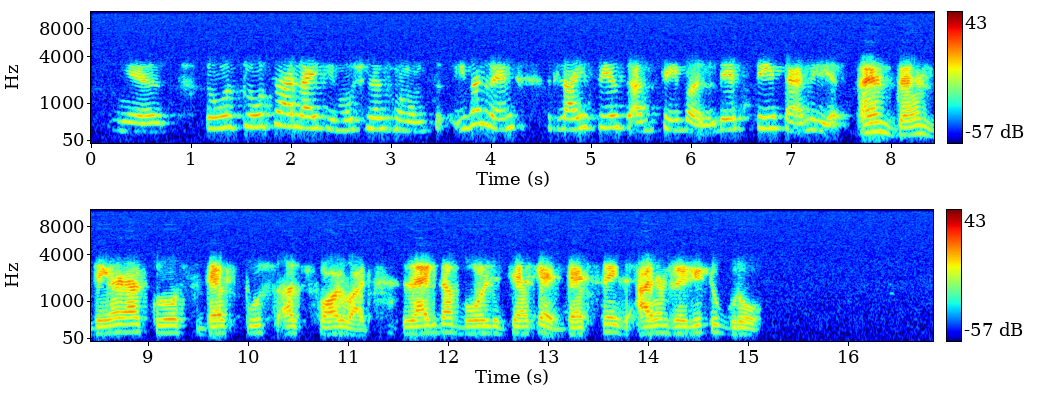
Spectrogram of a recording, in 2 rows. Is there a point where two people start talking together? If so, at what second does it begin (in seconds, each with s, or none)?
none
